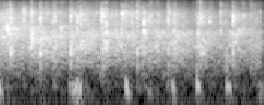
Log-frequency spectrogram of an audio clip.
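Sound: applause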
